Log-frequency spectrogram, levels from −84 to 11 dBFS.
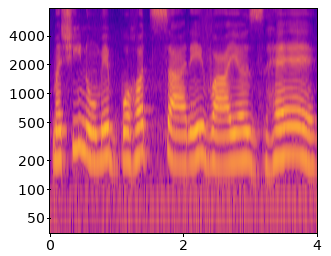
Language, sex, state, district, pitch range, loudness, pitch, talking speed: Hindi, female, Maharashtra, Mumbai Suburban, 190-220 Hz, -13 LUFS, 205 Hz, 105 wpm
